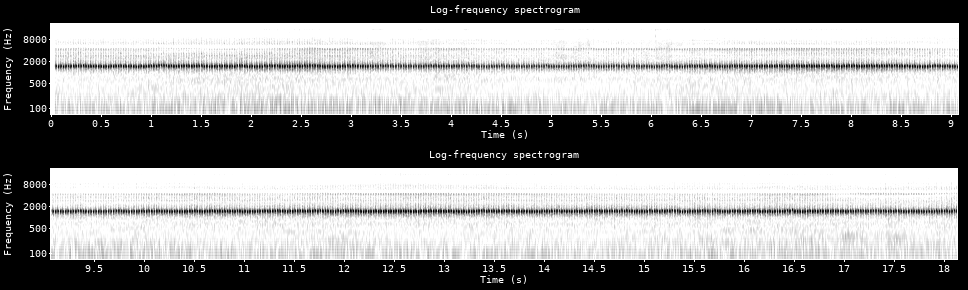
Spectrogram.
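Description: A mole cricket sings a steady, low, purring churr that runs without a break.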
